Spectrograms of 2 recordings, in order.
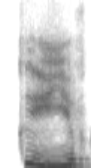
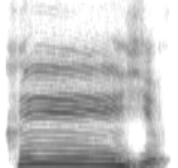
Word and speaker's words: Київ: на Господа і знову Київ кличемо слово Київ наголос падає на перший склад на і Львів кличемо слово щоб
